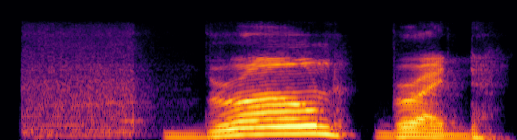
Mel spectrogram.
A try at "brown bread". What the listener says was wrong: Ok, chưa có âm n hơi ở mũi rằng.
